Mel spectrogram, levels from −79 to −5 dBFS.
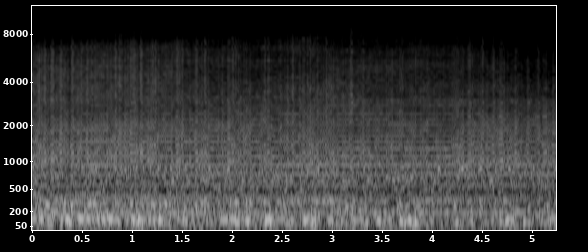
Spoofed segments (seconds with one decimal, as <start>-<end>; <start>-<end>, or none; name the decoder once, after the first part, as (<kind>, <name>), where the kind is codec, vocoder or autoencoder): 0.0-5.2 (vocoder, Vocos)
